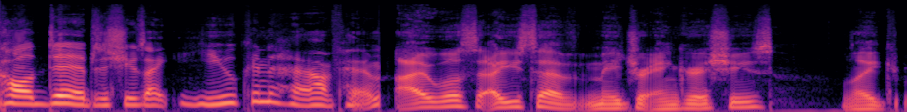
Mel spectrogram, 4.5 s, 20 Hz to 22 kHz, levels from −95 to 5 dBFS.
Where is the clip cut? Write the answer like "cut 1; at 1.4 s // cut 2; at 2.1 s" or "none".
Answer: cut 1; at 1.8 s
